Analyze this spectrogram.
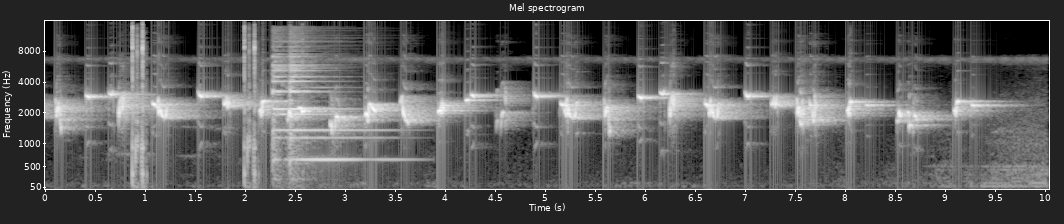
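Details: Yellow-vented bulbul song used as a lure to prompt quiet young caged birds to sing: a long run of short, bright whistled phrases, each sliding downward, repeated about twice a second, with two sharp clicks early on.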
